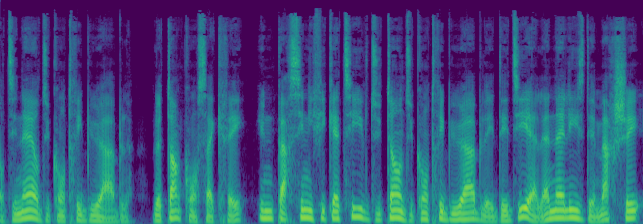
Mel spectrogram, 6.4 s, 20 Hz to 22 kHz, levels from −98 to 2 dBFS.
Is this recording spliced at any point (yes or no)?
no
